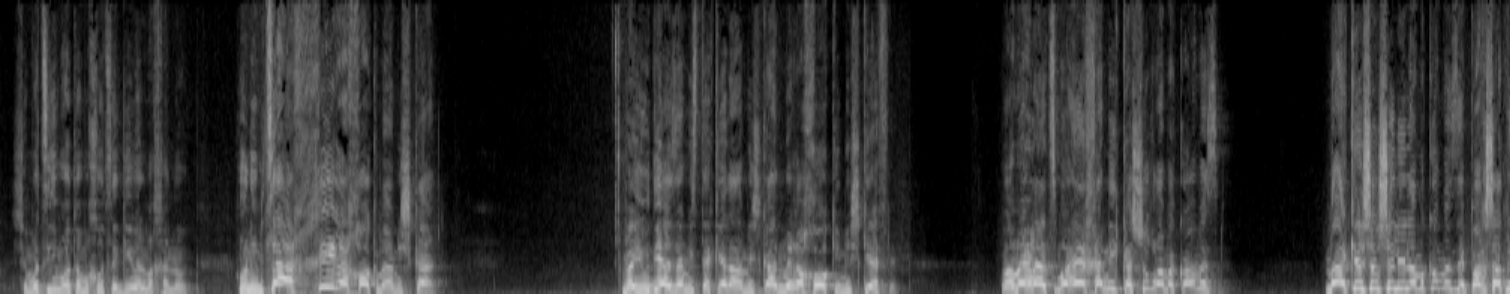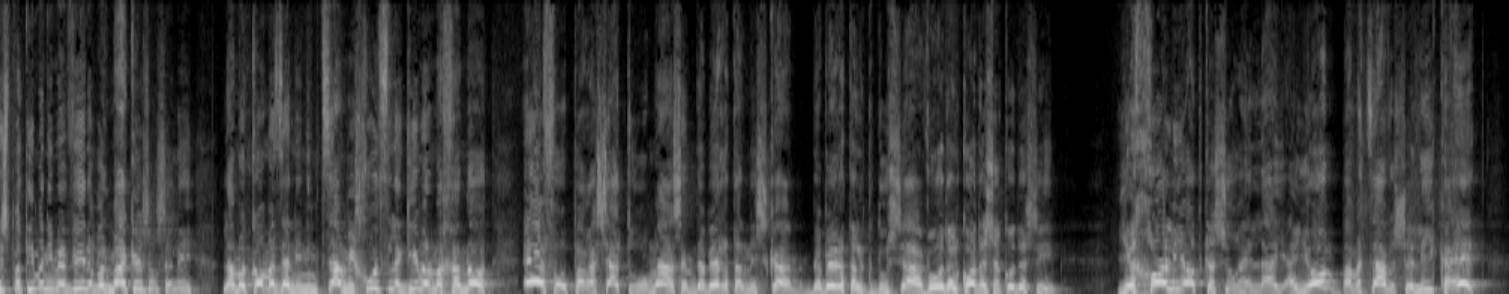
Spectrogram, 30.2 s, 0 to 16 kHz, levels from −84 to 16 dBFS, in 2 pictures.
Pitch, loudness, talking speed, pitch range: 300 Hz, -13 LUFS, 135 wpm, 255-335 Hz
